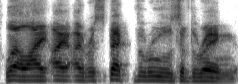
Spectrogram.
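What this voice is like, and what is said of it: Imitates another person's accent. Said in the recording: “only in his accent ... I thought that accent was dead on. Perfect,”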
